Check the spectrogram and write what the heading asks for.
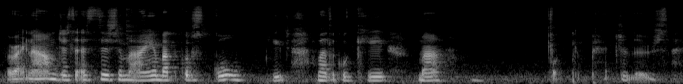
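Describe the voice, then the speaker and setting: A woman's voice: mid-range voice, a little fast, gravelly, slight background noise. A tipsy young woman, chatting casually through a makeup tutorial in a rambling, sassy way, swearing freely. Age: young adult. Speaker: beauty vlogger.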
